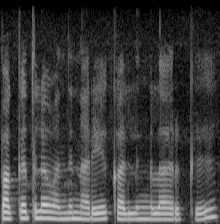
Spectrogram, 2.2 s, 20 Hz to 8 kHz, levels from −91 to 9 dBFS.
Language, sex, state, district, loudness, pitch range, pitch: Tamil, female, Tamil Nadu, Nilgiris, -20 LUFS, 205-235 Hz, 215 Hz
